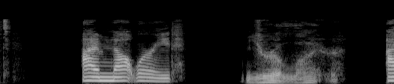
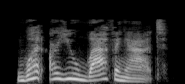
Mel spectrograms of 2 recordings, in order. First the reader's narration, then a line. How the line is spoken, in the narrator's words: I snapped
